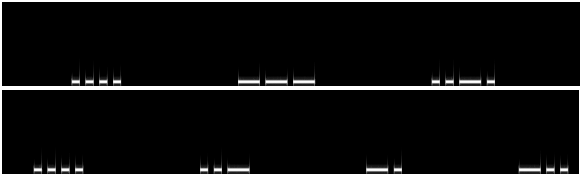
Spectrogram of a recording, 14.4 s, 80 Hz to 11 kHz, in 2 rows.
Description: Morse code, heard as a keyed tone, about 14 wpm, spaced as for 5 wpm, 680 Hz. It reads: HOFHUND
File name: Witz-12-August-2025-25-F70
